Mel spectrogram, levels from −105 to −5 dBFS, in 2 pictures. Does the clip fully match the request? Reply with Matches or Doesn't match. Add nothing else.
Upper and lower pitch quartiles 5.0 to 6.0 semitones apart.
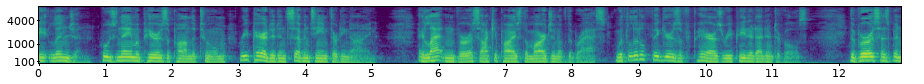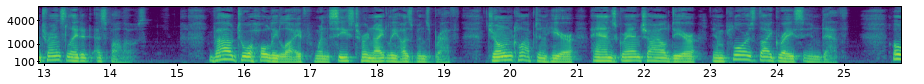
Doesn't match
